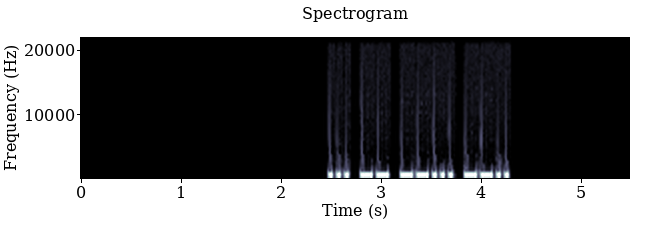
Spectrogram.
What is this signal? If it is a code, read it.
Morse code, heard as a keyed tone, about 31 wpm, 700 Hz. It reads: SM7Z
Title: DXCC-100 Call Signs - 4 Characters - Repeated 3x - 30wpm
